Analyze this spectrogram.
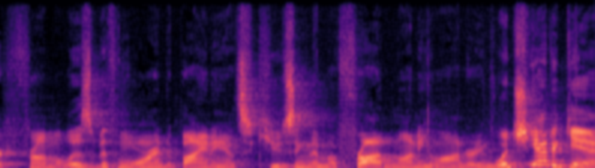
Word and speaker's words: Binance: know how to pronounce Binance. She called it Beyonce. It's like, come on, it rhymes with finance, like clearly you are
